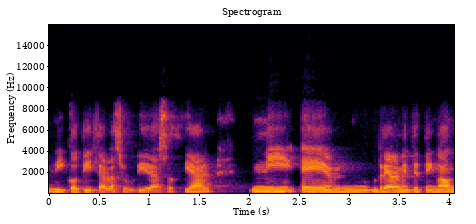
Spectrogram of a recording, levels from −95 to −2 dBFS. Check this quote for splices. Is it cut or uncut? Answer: uncut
